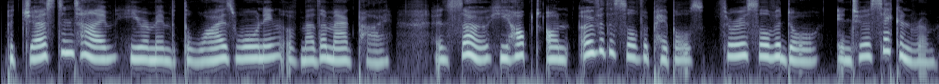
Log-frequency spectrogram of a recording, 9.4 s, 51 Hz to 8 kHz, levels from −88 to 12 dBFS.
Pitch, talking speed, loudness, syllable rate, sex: 240 Hz, 185 wpm, -17 LUFS, 5.0 syllables/s, female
